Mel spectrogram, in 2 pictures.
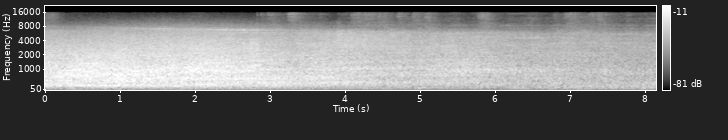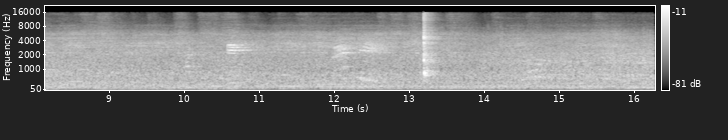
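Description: Metal parts clink and clank as someone works on an engine.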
